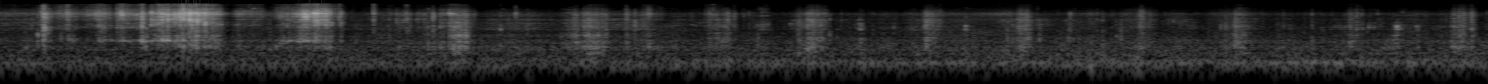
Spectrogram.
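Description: Close-up mouth crunching as a crunchy snack is bitten and chewed: a few loud crunches in the first second or two, then softer, irregular chewing clicks.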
